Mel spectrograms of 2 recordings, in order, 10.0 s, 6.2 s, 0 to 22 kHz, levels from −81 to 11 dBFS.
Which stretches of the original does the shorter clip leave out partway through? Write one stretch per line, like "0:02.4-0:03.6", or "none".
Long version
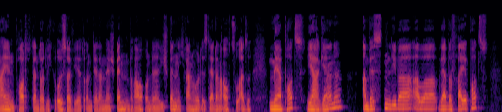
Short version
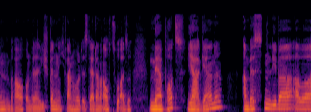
none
